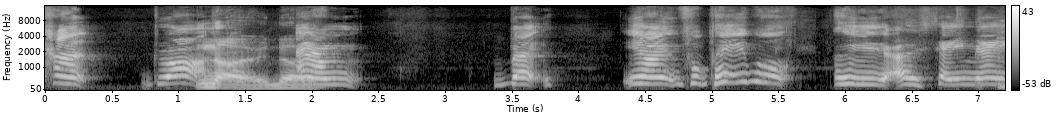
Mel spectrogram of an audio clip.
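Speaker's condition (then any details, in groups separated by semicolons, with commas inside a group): Disability affecting speech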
